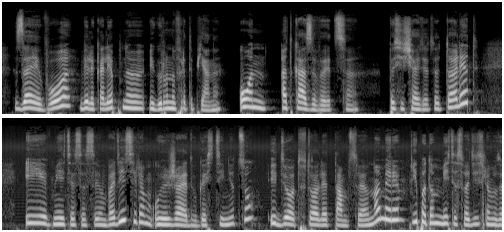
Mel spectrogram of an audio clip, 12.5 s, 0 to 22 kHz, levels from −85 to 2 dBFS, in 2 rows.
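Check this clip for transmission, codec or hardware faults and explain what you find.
One hardware fault is present: mains buzz. It starts at 6.25 s and runs to the end at 12.51 s. Interference enters twice per 60 Hz cycle, spraying harmonics into the kilohertz range. It sounds like a steady, raspy buzz, roughly 30 dB below the speech.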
